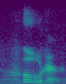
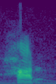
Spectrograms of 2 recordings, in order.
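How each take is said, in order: First: The name is said with an oo vowel and t. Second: The name is said with a short o and d. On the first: The speaker calls it wrong. "We're getting Hooter" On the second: The speaker calls it right. "It's Hodder"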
